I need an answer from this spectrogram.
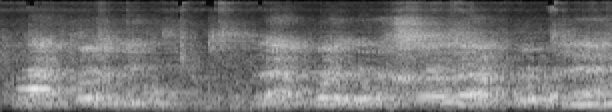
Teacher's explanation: Di sini ada huruf dal sukun sekaligus posisinya ada di tengah-tengah bacaan. Maka dihukumi qalqalah sughra dan dibacanya itu harus dipantulkan dengan suara pantulan yang tipis ya.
